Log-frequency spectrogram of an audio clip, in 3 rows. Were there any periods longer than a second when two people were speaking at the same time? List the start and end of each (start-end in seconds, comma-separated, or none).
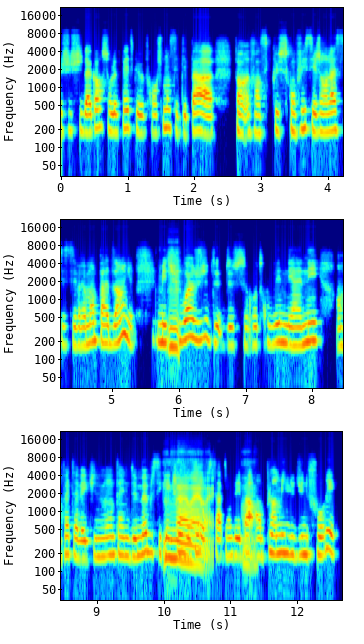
10.0-11.4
